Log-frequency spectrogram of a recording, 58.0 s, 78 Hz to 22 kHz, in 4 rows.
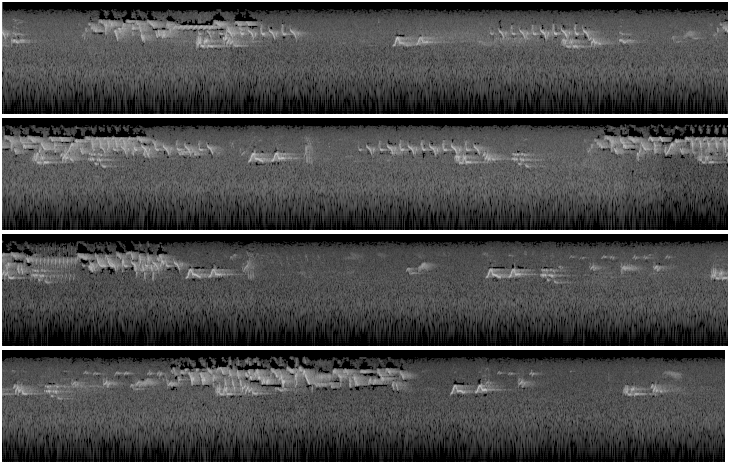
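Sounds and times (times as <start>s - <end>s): faint steady hiss: 0.0s - 58.0s
birds chirping and trilling: 43.2s - 54.4s.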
